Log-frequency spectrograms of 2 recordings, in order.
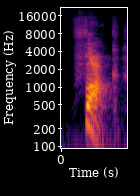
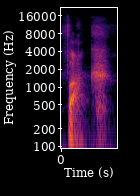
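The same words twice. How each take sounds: First: FUCK shouted high and loud; emphasized FUCK. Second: Fuck parroted back softer; small imitated echo of fuck, without the punch; child echoing. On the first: Retold or imitated. Players swear at the game, emphasized FUCK. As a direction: burst out FUCK as an imitated curse. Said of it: "whenever they were emphasized yesterday". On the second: Child repeats a player's swearing, imitated echo. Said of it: "He's repeating fucking anything that is said".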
